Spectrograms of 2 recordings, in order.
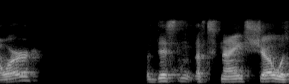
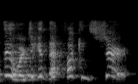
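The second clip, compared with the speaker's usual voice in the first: excited fan greeting. Retold or imitated.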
